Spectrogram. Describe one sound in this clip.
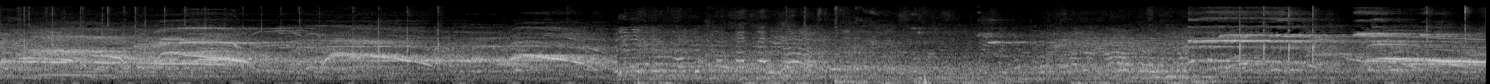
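Sneakers squeak sharply on an indoor court.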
